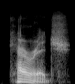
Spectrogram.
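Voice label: "carriage", American English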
